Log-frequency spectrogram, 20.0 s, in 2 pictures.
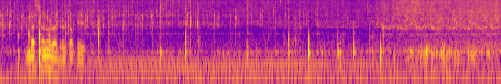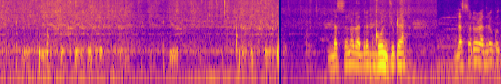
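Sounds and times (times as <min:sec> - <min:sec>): paste sizzling in hot oil: 0:00.0 - 0:18.8
wooden spoon scraping pot: 0:02.8 - 0:16.4.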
